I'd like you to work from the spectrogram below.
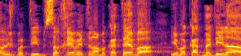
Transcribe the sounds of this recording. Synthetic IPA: amiʃpat̪imsaχevet̪anamakat̪eva | imakat̪me̞d̪ina

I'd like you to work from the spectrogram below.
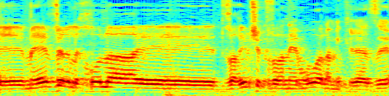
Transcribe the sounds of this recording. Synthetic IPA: emee̞ve̞ʁle̞χo̞laed̪vaʁimʃekvaʁne̞ːmʁualamikʁeaze̞

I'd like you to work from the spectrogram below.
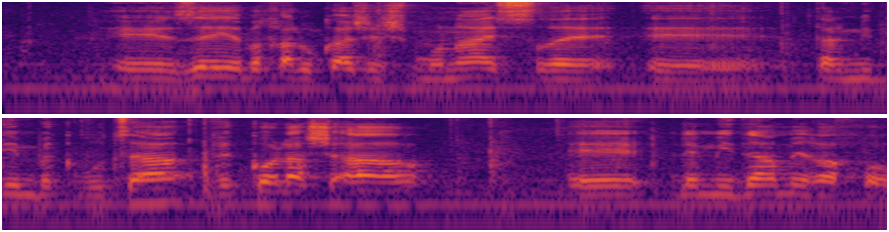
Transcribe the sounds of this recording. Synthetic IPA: ezeijebeχalukaʃelʃmo̞naesʁe | t̪almid̪imbekvut͡save̞ko̞laʃʔaʁ | ele̞mid̪ameʁaχo̞k

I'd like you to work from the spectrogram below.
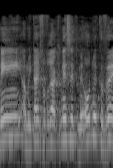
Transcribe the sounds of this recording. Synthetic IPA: niamit̪ajχavʁejaknesetme̞ʔod̪mekave

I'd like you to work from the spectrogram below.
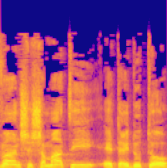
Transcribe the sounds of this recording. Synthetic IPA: vanʃeʃamat̪iet̪ʕed̪ut̪o̞

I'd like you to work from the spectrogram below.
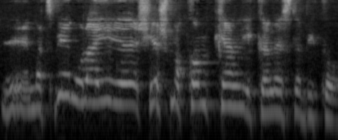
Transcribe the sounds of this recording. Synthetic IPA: emat͡sbimulajʃejɛʃmako̞mkʰɛnikaneslebikoe

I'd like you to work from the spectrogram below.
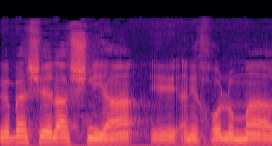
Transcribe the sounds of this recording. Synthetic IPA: eɡabejhaʃe̞ːlaaʃnija | ea̰nijaχo̞lːo̞ma

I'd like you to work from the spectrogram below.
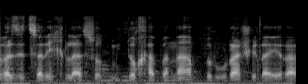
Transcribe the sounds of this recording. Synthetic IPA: avalzet͡saɾiχlaːso̞t̪mit̪o̞χhavanabɾuɾaʃelhaeɾa̰

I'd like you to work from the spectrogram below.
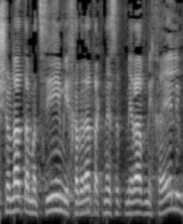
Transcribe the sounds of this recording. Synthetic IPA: ʃonat̪hamat͡siimiχaveɾat̪hakneset̪miɾavmiχaeli

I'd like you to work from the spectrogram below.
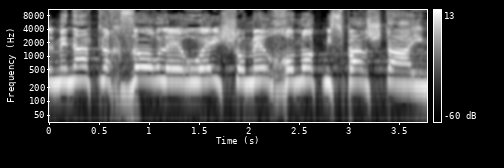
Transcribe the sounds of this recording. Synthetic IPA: lme̞natlaχzo̞ʁleːʁue̞jʃo̞me̞ʁχo̞mo̞tmispaʁʃtaim

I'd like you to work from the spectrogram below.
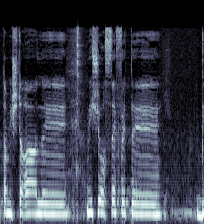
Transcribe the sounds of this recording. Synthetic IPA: t̪hamiʃt̪aʁale | miʃeose̞fet̪e | bi

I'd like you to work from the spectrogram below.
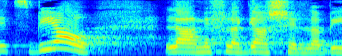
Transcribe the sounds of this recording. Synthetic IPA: ɪt͡sbiːʕu | lamɪflaɡaʃɛlːabiː

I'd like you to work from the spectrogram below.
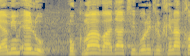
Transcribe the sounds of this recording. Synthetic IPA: amimelu | hukmavaːd̪at͡sibuɾit̪libχinat̪χo

